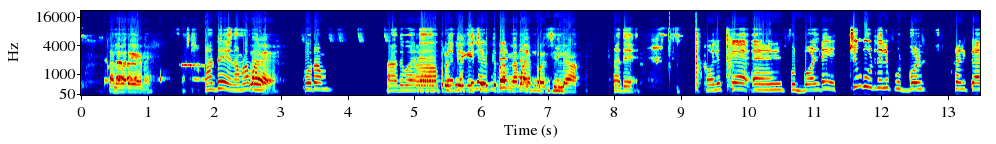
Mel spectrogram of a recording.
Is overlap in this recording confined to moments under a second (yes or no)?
no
